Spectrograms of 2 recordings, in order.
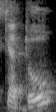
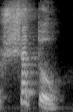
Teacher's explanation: So Castel became something like Castel, which became Cateau, which became, in the north of France, it still is Cateau. And in Paris, that palatalized to ch, so Chateau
